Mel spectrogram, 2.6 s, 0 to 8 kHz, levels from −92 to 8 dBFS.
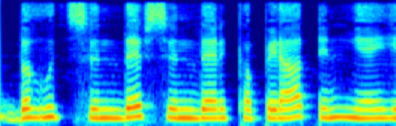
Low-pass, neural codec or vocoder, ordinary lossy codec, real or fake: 7.2 kHz; codec, 16 kHz, 0.5 kbps, FunCodec, trained on LibriTTS, 25 frames a second; none; fake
